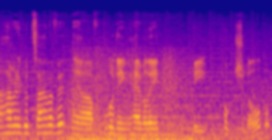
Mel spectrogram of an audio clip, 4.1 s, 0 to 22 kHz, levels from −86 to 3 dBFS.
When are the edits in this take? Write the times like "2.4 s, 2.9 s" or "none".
2.9 s

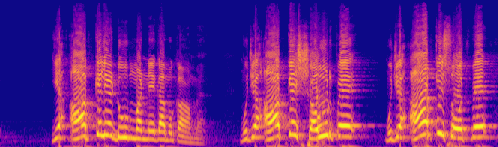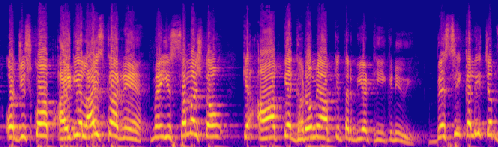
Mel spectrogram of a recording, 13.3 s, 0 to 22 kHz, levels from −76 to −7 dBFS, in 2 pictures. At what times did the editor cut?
8.6 s, 12.3 s

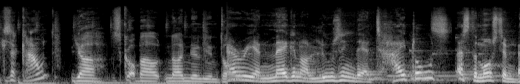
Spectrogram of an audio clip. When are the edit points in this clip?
2.2 s

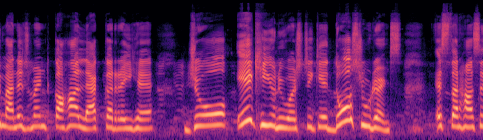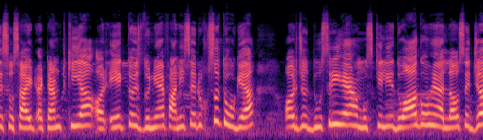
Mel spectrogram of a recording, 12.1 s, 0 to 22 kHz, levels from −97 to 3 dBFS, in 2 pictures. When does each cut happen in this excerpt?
none

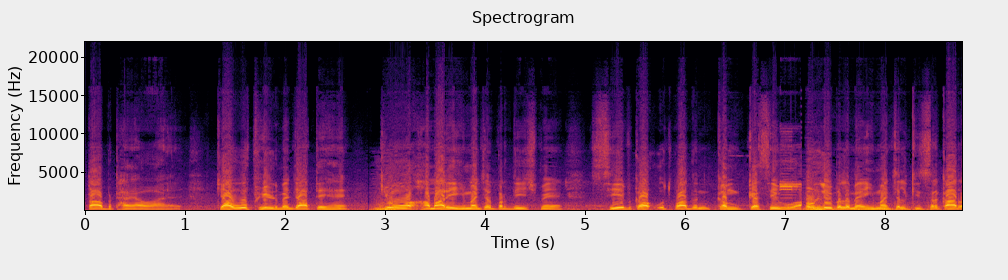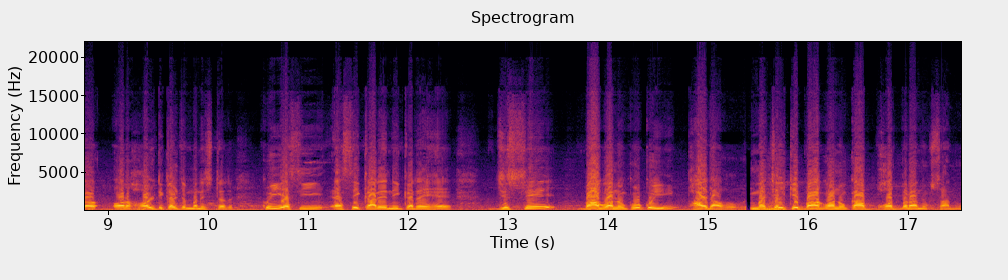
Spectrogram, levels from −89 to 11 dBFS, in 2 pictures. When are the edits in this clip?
7.2 s, 15.5 s

